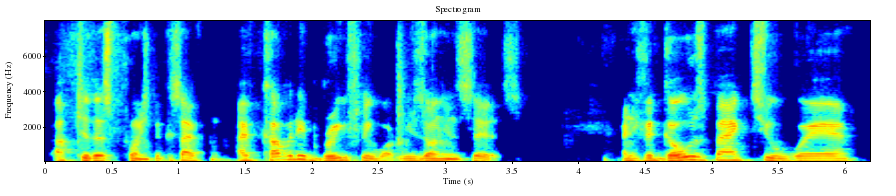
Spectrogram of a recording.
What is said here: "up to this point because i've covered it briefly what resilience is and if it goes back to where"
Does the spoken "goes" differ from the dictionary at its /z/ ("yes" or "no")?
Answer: no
